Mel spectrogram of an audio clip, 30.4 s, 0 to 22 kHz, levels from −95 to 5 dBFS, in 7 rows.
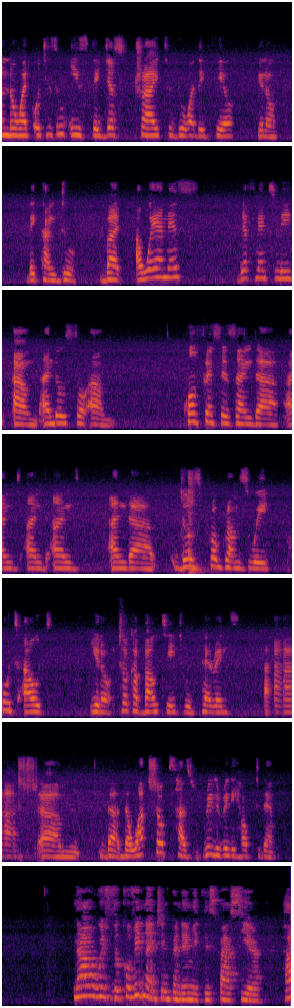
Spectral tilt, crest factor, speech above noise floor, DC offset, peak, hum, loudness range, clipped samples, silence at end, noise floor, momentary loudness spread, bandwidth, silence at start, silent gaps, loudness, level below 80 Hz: -4.5 dB/octave; 20 dB; 36 dB; under 0.1%; -14 dBFS; none; 3 LU; under 0.1%; 0 s; -69 dBFS; 11 LU; 12 kHz; 0 s; none; -34 LUFS; -70 dBFS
